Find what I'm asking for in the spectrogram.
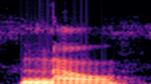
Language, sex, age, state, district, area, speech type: Hindi, male, 18-30, Uttar Pradesh, Pratapgarh, rural, read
